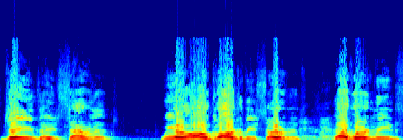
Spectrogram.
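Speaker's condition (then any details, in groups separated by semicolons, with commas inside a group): Cerebral palsy; delayed development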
